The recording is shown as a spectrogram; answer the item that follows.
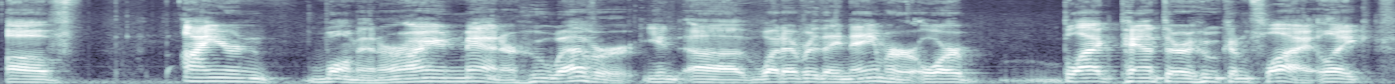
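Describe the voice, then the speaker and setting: A man debating casually as a contestant, argumentative and often restarting his points in a halting way. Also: medium pitch.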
